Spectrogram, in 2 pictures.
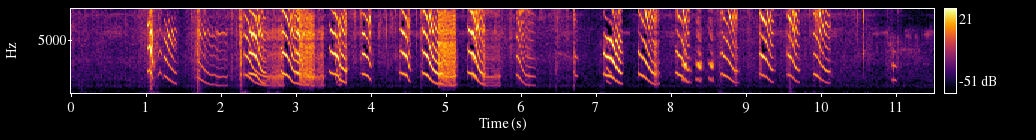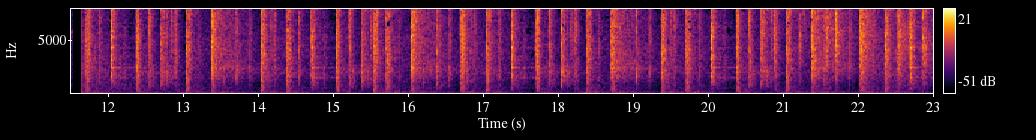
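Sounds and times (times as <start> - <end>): nestlings begging calls: 1.0 - 11.5.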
